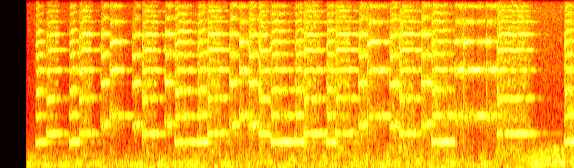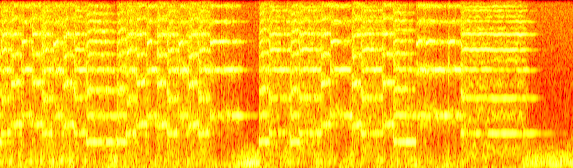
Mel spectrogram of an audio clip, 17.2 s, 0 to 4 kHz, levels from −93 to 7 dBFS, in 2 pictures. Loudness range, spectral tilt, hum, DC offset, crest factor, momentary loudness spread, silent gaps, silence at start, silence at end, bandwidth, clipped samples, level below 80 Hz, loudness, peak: 1 LU; -7 dB/octave; none; under 0.1%; 4 dB; 4 LU; none; 0.4 s; 0 s; 4 kHz; under 0.1%; -22 dBFS; -2 LUFS; 0 dBFS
